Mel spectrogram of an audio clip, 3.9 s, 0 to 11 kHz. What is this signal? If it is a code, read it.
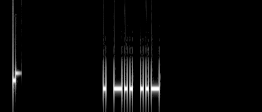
Morse code, heard as a keyed tone, about 30 wpm, 700 Hz. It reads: EDU
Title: All Cut Numbers - 3-Digit 30wpm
